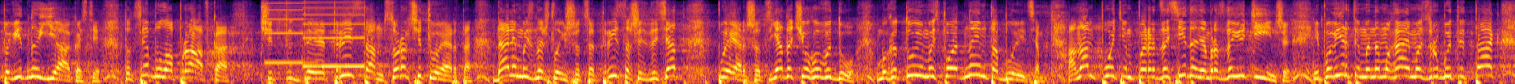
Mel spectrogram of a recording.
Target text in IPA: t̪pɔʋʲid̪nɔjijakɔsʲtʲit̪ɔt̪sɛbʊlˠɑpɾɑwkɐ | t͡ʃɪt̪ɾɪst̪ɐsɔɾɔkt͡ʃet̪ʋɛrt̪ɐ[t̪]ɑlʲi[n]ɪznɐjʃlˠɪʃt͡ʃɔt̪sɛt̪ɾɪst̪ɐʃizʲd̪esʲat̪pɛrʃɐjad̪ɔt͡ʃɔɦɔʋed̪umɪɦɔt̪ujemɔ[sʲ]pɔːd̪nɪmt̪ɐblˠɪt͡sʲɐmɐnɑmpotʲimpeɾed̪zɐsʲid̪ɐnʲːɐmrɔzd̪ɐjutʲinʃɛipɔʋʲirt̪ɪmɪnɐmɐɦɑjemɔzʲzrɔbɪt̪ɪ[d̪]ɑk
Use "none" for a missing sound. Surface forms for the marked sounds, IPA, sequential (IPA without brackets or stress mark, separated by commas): d̪, m, sʲ, t̪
